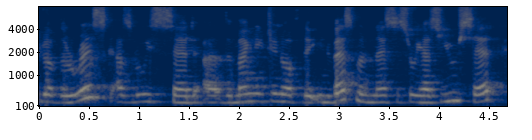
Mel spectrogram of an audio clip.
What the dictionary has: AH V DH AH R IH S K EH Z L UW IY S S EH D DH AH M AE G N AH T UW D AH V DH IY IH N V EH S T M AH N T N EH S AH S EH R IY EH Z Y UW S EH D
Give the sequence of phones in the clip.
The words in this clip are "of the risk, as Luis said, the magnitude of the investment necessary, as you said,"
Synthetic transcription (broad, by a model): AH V DH AH R IH S K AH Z L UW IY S S EH D DH AH M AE G N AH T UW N AH V DH IY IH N V EH S T M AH N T N EH S AH S EH R IY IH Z Y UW S EH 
